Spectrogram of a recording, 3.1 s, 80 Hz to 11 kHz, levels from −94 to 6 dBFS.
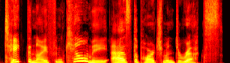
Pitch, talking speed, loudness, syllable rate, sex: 255 Hz, 195 wpm, -17 LUFS, 4.6 syllables/s, female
